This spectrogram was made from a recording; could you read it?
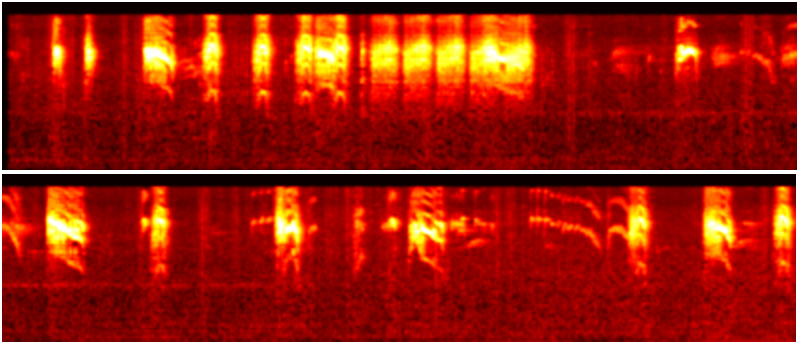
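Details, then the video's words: Crimson sunbird in energetic song, with long shooting bursts used as a lure to stir rival birds: sharp high chirps and swooping whistles, then a dense buzzy rattling trill lasting about two seconds before scattered chirps resume. "SOGON GACOR NEMBAK PANJANG ‼️ PANCINGAN EMOSI CEPAT BUNYI GACOR"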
